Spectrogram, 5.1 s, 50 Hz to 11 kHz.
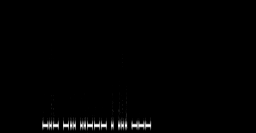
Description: Morse code, heard as a keyed tone, about 34 wpm, 700 Hz. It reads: KD2ESO
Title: USA Call Signs - 6 Characters - Repeated 3x - 35wpm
